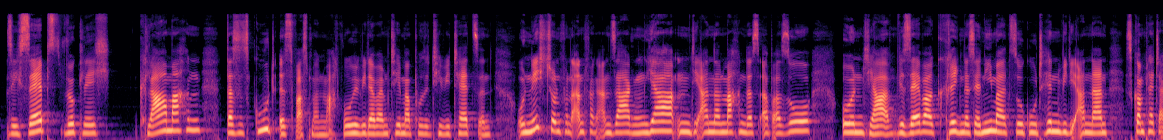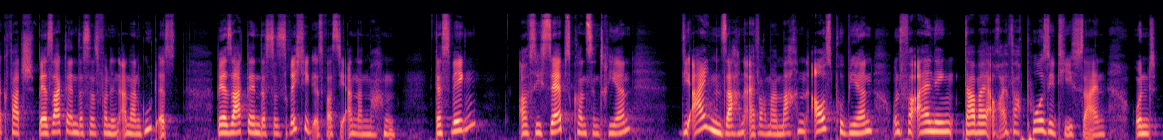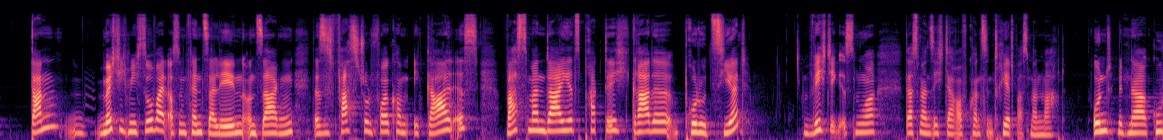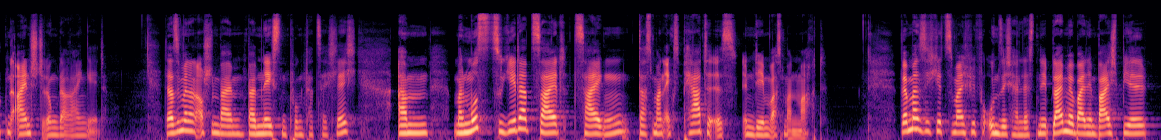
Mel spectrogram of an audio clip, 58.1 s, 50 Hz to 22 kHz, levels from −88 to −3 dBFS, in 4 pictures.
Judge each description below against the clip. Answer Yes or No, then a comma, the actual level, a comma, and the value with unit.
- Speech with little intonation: No, average, 3.6 semitones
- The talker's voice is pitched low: No, high, 205 Hz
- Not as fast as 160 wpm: No, average, 185 wpm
